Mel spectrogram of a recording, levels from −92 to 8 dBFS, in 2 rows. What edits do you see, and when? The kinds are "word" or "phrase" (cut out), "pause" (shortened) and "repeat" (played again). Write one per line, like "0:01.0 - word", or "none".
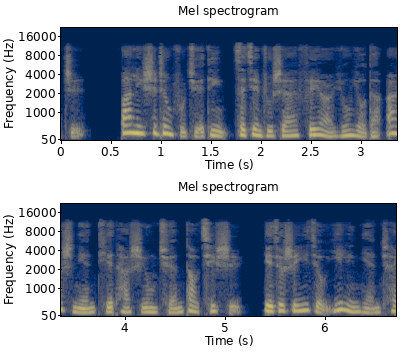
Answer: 0:05.3 - pause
